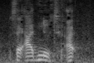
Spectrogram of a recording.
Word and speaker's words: Adnut: you don't pronounce that. You say Adnut.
